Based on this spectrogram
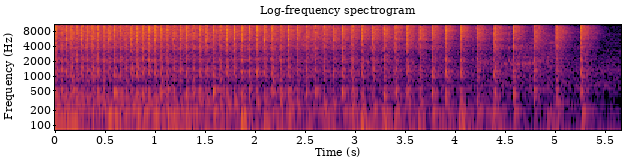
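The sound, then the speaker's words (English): A spinning prize wheel, the 'wheel of destiny', given a rolling spin, clicks rapidly at first, the ticks gradually spacing out and slowing as it winds down to a stop, with a faint mechanical rumble underneath and no voices. “All right, so we're giving it a rolling spin, as we did last week.”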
